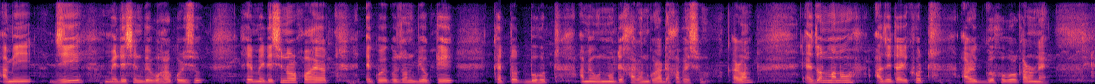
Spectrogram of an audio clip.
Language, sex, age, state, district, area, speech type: Assamese, male, 45-60, Assam, Lakhimpur, rural, spontaneous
